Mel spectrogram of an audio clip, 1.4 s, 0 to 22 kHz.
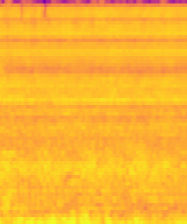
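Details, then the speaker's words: Unbranded 7-inch desk fan, repaired and taped, bearings just oiled to stop rattling: steady, even, loud whir with a smooth high hiss and no scraping or ticking; runs fast and freely. "pretty powerful, but it's loud. Hopefully you guys can hear that. I'm pretty impressed with it."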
